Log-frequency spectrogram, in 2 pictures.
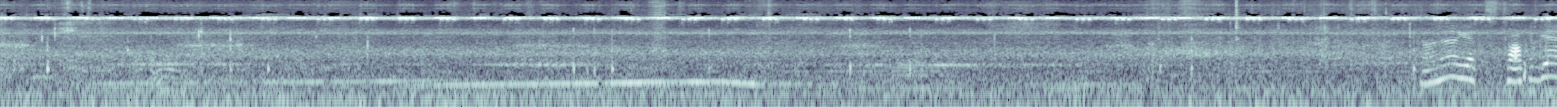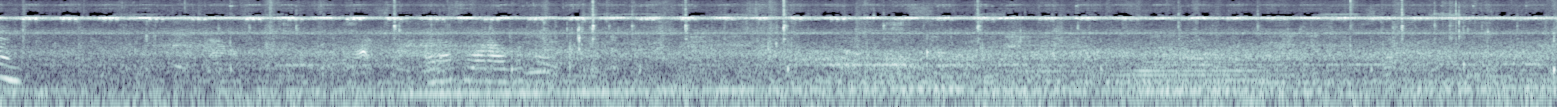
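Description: Crickets trilling in a steady, unbroken high-pitched chorus.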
